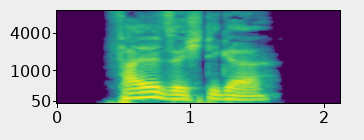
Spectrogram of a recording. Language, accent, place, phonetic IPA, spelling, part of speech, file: German, Germany, Berlin, [ˈfalˌzʏçtɪɡɐ], fallsüchtiger, adjective, De-fallsüchtiger.ogg
- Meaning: inflection of fallsüchtig: 1. strong/mixed nominative masculine singular 2. strong genitive/dative feminine singular 3. strong genitive plural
